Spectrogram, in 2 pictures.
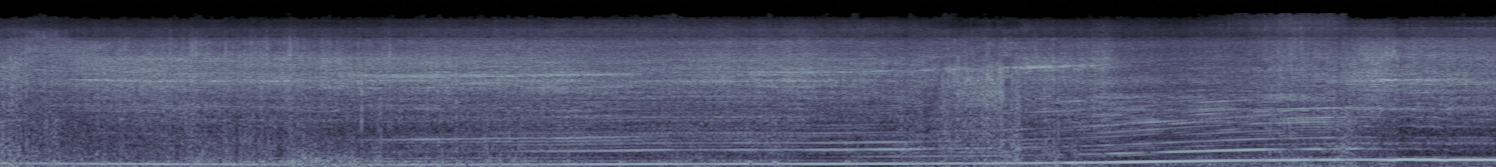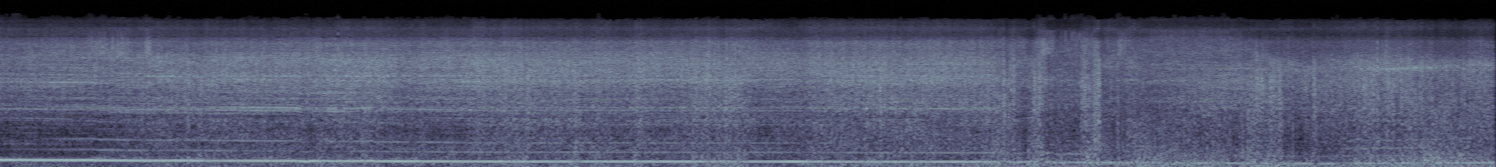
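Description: Kawasaki sportbike engine running hard at a steady high pitch, climbing over a few seconds about ten seconds in as the bike accelerates, then holding and easing slightly lower, with wind rushing over the onboard microphone.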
